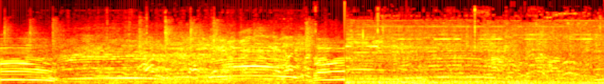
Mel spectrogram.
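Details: Cattle mooing loudly in long harmonic calls with rising and falling pitch, several overlapping moos in the first five seconds, then a sharp change to a busier mix with background noise and faint voices.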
